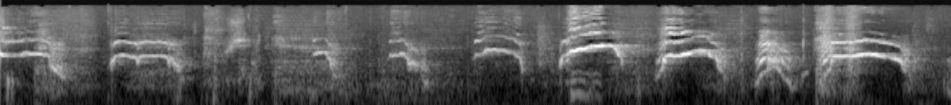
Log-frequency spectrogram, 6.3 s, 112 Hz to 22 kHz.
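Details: Sixteen-day-old Shiba Inu puppies, litter of Ichi and Hime, March 2017, cry in a string of high arching whines and squeals, some wavering, coming irregularly and louder in the second half, indoors.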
